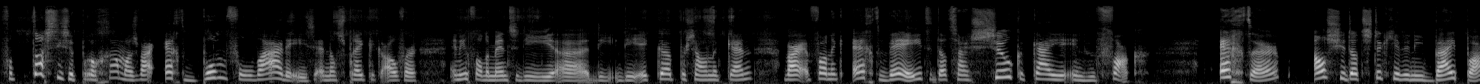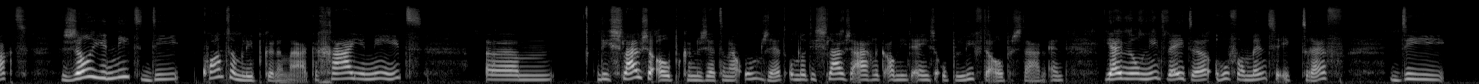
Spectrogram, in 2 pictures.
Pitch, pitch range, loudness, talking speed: 225 Hz, 205-260 Hz, -27 LUFS, 170 wpm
